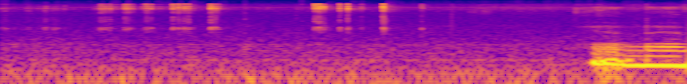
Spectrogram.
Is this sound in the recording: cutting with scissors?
yes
